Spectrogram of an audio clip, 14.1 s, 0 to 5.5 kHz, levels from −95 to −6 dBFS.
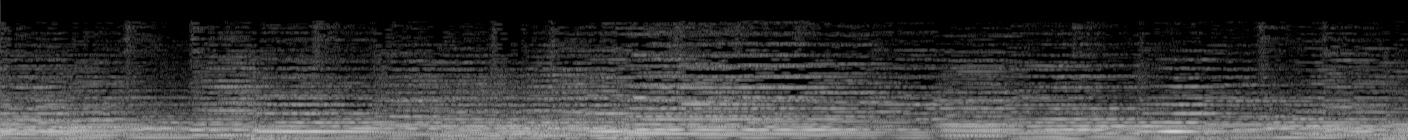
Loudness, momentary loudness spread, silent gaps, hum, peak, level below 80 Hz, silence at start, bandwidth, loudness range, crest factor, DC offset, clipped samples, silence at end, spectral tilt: -36 LUFS; 7 LU; none; none; -22 dBFS; -52 dBFS; 0 s; 4.8 kHz; 3 LU; 14 dB; under 0.1%; under 0.1%; 0 s; -7 dB/octave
